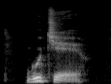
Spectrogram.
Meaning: 1. gutter, eavestrough 2. drainpipe 3. mouthguard 4. splint (to immobilise a body part) 5. fuller (groove in a blade)
- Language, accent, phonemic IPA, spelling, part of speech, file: French, France, /ɡu.tjɛʁ/, gouttière, noun, LL-Q150 (fra)-gouttière.wav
